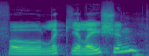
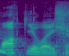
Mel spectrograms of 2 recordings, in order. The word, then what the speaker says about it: flocculation: Okay, next up after coagulation is something, I'm going to say this wrong, folliculation? Folliculation? I don't think so, but go ahead. How do you say that? Flocculation? Flocculation. Flocculation, okay.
